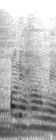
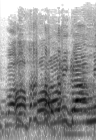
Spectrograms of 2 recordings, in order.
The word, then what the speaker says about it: poligami: Kata waktu itu pernah sempat polihame ya. Apa? Polihame. Poligami. Poligami kalau dia di luar bacanya A gitu. Kayak bahasa Spanyol gitu.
